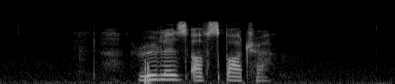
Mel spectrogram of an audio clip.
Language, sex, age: English, female, 19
